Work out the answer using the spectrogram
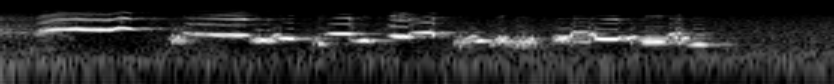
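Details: Australian magpie singing while being offered lunch: a clear whistled note, then a rapid run of warbled, fluty phrases that step down and rise again, rich and musical, ending softly; a person speaks before and after.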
